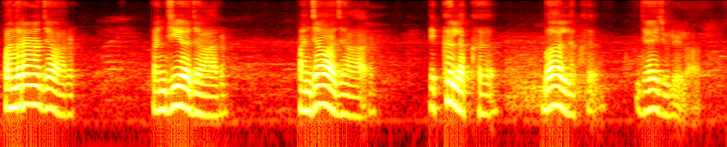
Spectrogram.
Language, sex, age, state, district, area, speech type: Sindhi, male, 30-45, Gujarat, Surat, urban, spontaneous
